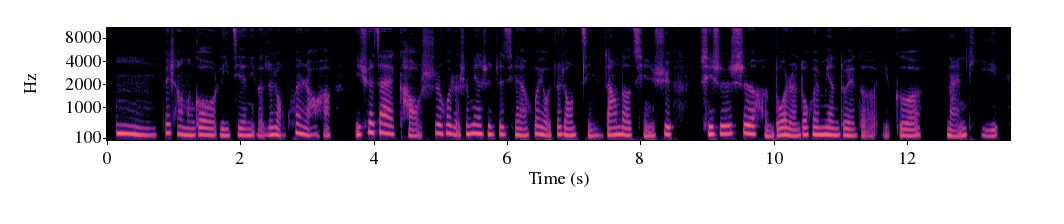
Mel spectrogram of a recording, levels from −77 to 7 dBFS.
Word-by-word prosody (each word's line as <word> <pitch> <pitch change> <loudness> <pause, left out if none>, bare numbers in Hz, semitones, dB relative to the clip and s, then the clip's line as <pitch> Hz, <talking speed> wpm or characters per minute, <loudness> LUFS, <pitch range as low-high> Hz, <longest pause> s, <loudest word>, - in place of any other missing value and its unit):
嗯， 220 -5 +3
非 255 - -2
常 225 -4 -1
能 195 -1 +1
够 200 -1 +2
理 190 -2 -2
解 200 -1 -1
你 190 +1 -2
的 195 - -7
这 205 +1 0
种 195 -2 0
困 250 +1 0
扰 210 +1 -1
哈， 200 - -6 0.4
的 215 - +1
确 275 +5 +2
在 260 -4 +2
考 180 -3 -3
试 255 -2 -2
或 245 0 +1
者 215 - -1
是 235 - -5
面 240 0 +3
试 230 -1 -1
之 220 0 -1
前 200 -3 -1
会 225 +1 0
有 195 - 0
这 220 - -1
种 200 0 +1
紧 185 +1 -4
张 205 +3 +3
的 195 -3 +2
情 180 -2 -3
绪， 215 +3 +1 0.4
其 220 -1 +3
实 230 +1 +3
是 245 0 +4
很 180 -6 -4
多 200 +2 +4
人 180 -2 +1
都 205 +1 +1
会 215 -1 +3
面 210 -2 +4
对 190 -2 0
的 195 - -8
一 - - -11
个 180 +2 -1 0.4
难 175 0 0
题， 180 -4 -8
205 Hz, 220 characters per minute, -27 LUFS, 195-230 Hz, 0.4 s, 是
